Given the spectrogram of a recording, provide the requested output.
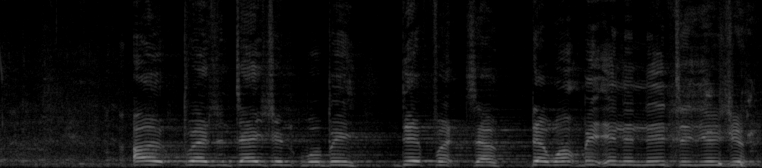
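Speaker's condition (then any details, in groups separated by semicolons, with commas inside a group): Cerebral palsy; from birth, uses wheelchair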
